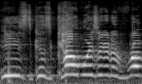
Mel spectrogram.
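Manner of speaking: high, loud, gleeful, proud boasting tone.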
